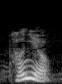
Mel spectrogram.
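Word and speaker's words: 朋友: type on ouya in the word for friend Ponyo the first syllable has the rising tone and the second syllable is in the neutral tone repeat friend Palio how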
